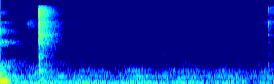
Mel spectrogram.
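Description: A single short, sharp click about a third of a second in, then quiet room tone.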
